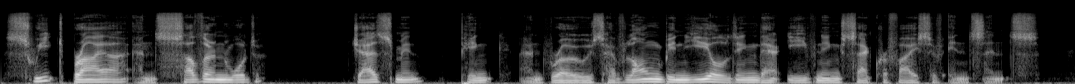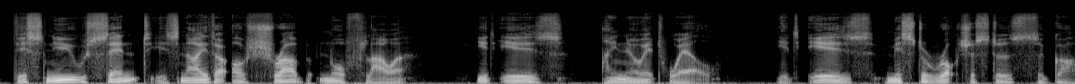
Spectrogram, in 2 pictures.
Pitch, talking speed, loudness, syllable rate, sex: 95 Hz, 100 wpm, -19 LUFS, 3.0 syllables/s, male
